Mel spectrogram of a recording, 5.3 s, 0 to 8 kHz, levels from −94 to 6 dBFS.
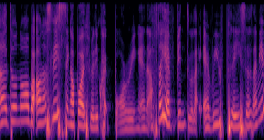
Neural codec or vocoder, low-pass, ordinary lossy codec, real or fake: none; 7.2 kHz; none; real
